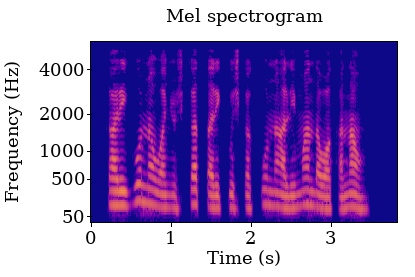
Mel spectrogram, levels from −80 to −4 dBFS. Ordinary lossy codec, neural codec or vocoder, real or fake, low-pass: MP3, 48 kbps; none; real; 5.4 kHz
